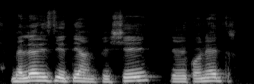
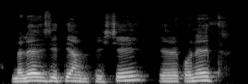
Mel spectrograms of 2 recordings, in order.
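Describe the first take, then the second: No difference in how they are said.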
